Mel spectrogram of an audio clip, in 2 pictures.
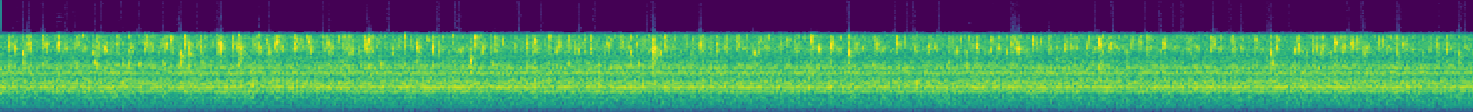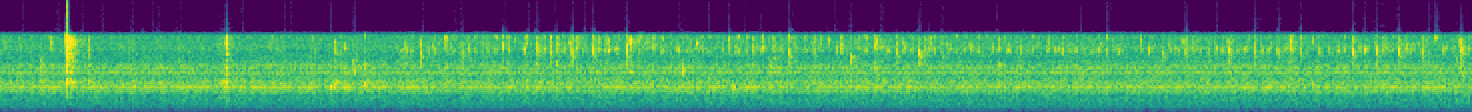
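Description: A small pump humming steadily with water running or trickling, and one sharp click about fifteen seconds in.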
